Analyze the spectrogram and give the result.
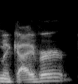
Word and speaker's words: McIver: Last name is MacGyver? – McIver. Oh. Close. Close.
